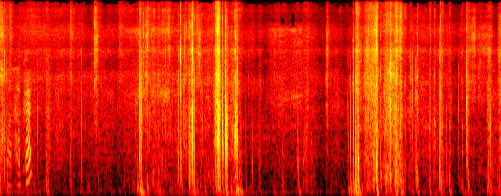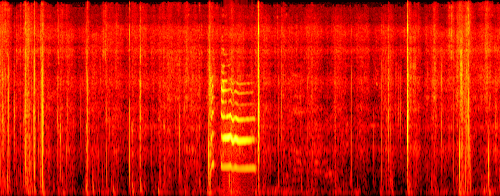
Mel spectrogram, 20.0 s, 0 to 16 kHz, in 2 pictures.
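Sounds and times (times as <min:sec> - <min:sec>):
footsteps on concrete: 0:00.0 - 0:20.0.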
